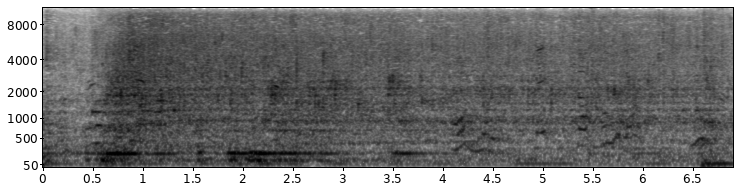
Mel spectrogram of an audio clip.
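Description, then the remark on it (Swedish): A toilet flushes: a loud rush of water surges in after a brief moment and keeps swirling and gurgling steadily to the end, with a low droning hum underneath. “Man spolar. Ja, spola avloppet. En toalett.”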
